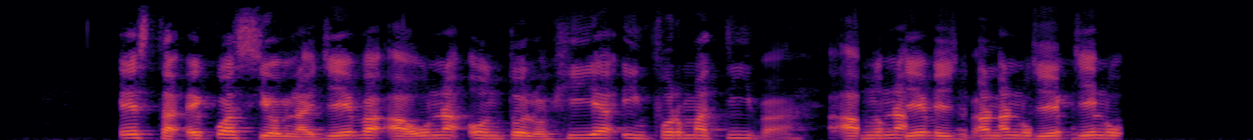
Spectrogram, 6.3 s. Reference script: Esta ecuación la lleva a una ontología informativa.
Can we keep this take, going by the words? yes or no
no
